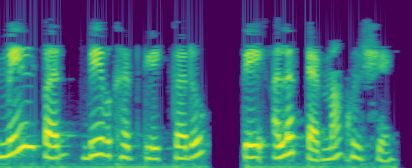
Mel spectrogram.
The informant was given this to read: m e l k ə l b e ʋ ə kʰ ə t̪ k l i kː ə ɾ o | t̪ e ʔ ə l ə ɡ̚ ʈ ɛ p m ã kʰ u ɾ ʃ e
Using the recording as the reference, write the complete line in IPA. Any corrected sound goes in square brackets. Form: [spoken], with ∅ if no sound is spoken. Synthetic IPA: m e l [p] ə [ɾ] b e ʋ ə kʰ ə t̪ k l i kː ə ɾ o | t̪ e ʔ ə l ə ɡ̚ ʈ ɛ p m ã kʰ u [l] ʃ e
